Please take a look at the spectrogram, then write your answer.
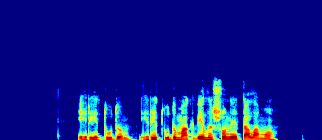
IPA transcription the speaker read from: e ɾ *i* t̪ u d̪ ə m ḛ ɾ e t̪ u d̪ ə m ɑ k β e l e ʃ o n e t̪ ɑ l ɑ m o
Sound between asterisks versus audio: incorrect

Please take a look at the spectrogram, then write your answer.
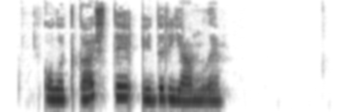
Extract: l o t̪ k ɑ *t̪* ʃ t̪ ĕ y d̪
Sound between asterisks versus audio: incorrect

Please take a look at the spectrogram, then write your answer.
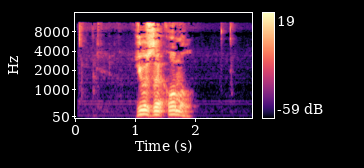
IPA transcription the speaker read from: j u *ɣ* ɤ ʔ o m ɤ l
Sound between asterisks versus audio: incorrect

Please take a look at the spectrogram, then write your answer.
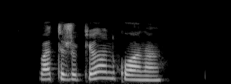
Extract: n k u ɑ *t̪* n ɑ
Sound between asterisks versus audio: incorrect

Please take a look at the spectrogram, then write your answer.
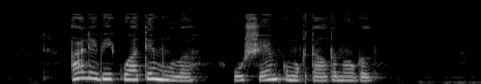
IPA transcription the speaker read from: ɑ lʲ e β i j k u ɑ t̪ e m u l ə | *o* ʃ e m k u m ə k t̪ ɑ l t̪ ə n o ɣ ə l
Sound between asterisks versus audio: incorrect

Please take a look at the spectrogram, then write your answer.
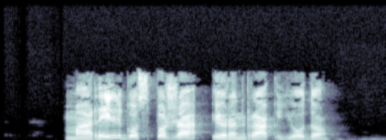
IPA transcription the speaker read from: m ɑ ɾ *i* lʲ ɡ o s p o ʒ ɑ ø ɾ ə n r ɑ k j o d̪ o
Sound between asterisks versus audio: incorrect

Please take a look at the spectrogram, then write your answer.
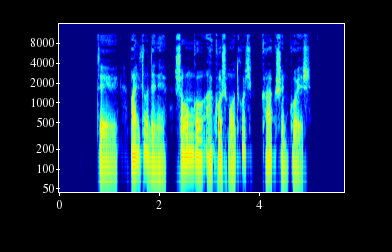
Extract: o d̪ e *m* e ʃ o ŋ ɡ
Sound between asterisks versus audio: incorrect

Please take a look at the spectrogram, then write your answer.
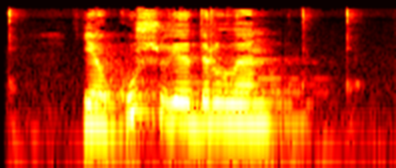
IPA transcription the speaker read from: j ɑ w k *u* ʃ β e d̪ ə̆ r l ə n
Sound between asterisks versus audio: correct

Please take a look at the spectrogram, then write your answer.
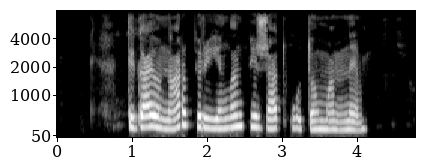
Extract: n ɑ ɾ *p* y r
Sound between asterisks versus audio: correct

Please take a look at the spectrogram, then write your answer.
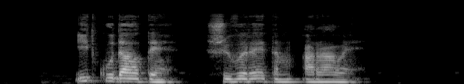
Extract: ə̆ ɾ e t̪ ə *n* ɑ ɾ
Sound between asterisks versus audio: incorrect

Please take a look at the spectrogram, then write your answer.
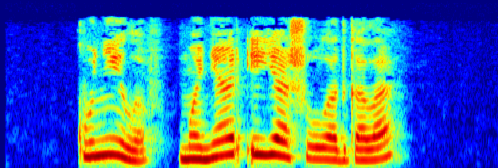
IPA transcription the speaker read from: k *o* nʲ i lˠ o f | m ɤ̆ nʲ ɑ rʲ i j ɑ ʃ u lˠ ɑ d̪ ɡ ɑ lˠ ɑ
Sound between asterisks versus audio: incorrect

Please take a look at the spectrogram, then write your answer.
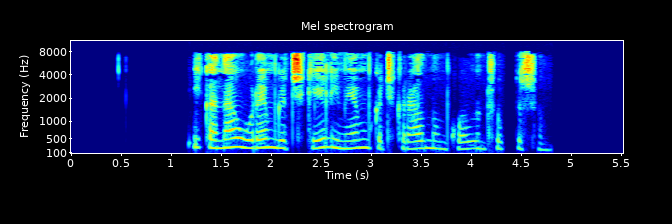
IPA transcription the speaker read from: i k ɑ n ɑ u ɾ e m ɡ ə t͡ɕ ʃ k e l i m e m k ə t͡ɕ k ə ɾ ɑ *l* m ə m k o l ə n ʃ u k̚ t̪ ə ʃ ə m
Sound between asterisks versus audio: correct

